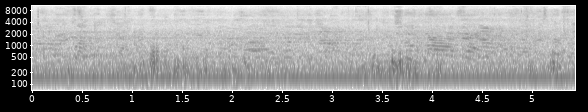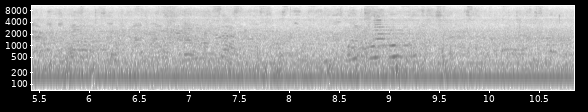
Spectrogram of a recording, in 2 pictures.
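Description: Outdoor urban ambience: scattered voices of people talking in the background over a constant low machine hum.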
